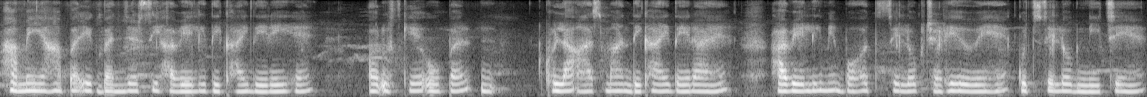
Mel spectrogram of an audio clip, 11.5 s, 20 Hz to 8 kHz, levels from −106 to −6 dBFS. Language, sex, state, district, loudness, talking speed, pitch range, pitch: Hindi, female, Bihar, Saharsa, -19 LUFS, 175 wpm, 205-220 Hz, 215 Hz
